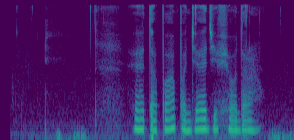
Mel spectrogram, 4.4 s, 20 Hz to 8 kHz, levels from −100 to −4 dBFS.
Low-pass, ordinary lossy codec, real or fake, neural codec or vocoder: 7.2 kHz; MP3, 64 kbps; real; none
